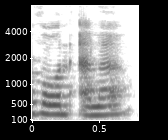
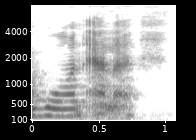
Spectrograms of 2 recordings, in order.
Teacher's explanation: This MH is pronounced like a V in Munster, but a W in Ulster and Connacht.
